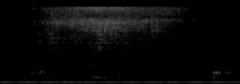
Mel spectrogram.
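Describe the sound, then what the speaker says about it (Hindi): Besan-coated fish pieces drop into oil heated over a medium flame, raising a bright sizzling hiss that swells quickly, holds, then eases off, with no talking. "अब हम मीडियम फ्लेम पर ही फ़िश को फ्राई करेंगे।"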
